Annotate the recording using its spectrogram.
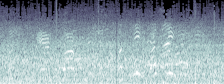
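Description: Players' short shouts and calls across a football pitch, many brief cries scattered over a steady background hiss of stadium noise.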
